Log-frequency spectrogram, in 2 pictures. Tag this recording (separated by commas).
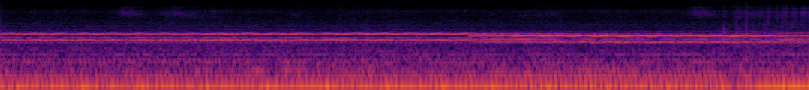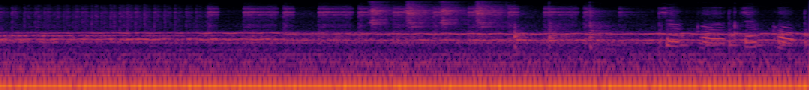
Music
